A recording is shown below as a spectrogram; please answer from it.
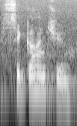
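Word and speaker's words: Sicangu: gonna have to get you to help me pronounce this, Sigangu? Siganchu, okay.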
